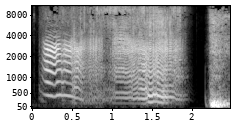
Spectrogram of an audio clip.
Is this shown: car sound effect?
no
